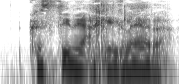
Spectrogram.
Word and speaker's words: Christina Aguilera: I never liked the way she said her Christina Aguilera. I know that's how you pronounce it.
